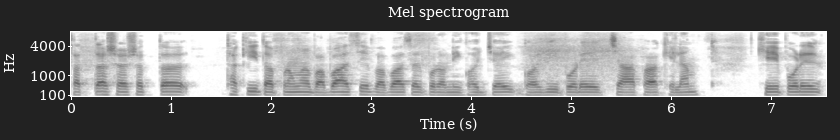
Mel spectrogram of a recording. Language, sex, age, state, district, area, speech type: Bengali, male, 18-30, West Bengal, Paschim Bardhaman, rural, spontaneous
